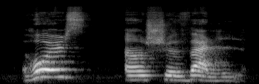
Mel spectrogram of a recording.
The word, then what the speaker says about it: cheval: Un cheval. You do pronounce the L.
